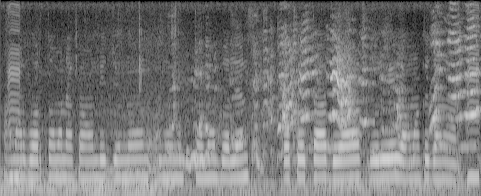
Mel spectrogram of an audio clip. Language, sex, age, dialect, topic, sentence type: Bengali, female, 18-24, Western, banking, statement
